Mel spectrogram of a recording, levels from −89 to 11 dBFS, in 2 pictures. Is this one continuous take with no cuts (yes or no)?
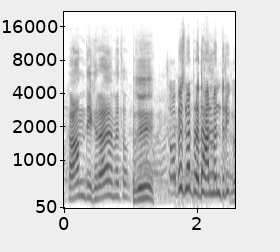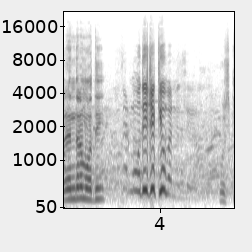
no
